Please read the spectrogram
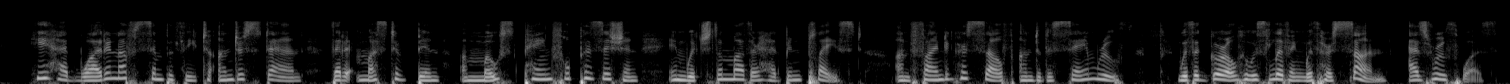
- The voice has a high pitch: Yes, high, 205 Hz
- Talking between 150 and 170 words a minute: Yes, average, 165 wpm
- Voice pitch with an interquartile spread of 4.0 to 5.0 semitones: Yes, average, 4.3 semitones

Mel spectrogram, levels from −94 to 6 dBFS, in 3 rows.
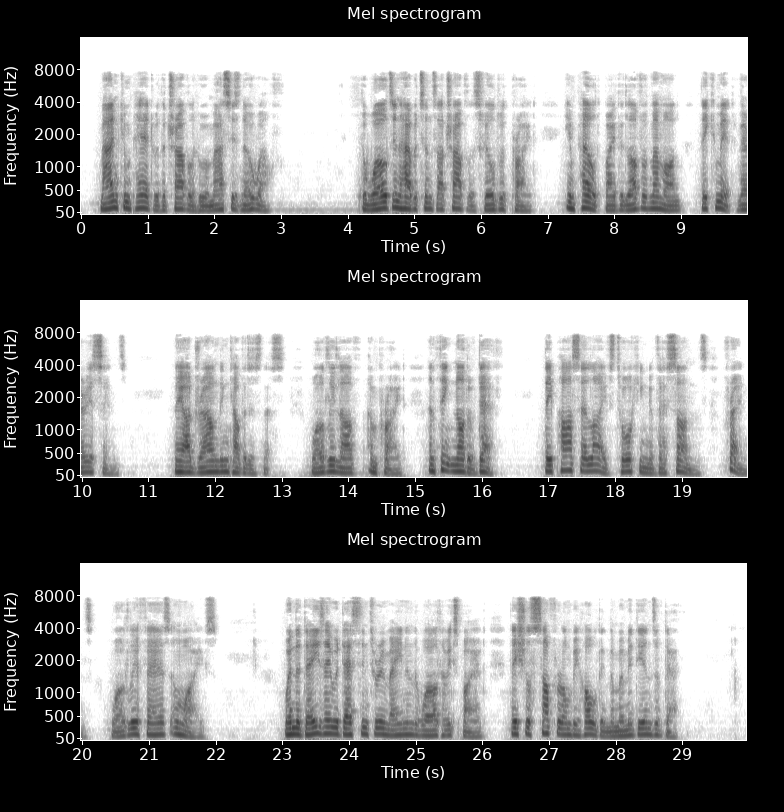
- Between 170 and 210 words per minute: No, average, 155 wpm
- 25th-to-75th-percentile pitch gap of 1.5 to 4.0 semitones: No, average, 5.0 semitones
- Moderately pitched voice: No, low, 110 Hz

